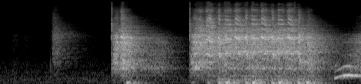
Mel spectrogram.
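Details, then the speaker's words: KTM 525 XC dirt bike that has been sitting a while, known oil pan leak, after freeing dirt from the starter relay: quick, even, brisk starter cranking, not firing yet. Normal starter cranking. "turning pretty fast she might go bang bang on the first try"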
